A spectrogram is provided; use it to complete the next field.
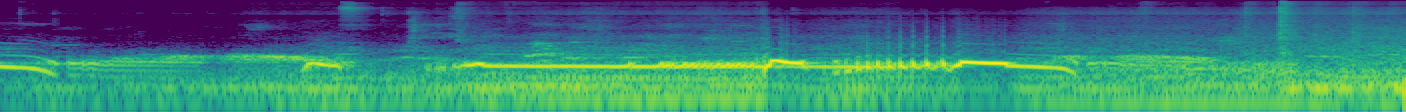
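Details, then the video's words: Albino collared dove singing to get other doves calling: a long, steady humming coo, then a fast throbbing trill and a falling note. Softer overlapping coos and a low background rumble are also heard. "Suara Burung Puter Gacor ,merangsang burung puter agar bunyi"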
